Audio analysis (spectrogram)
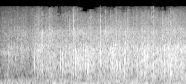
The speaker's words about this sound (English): All of you are clapping.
